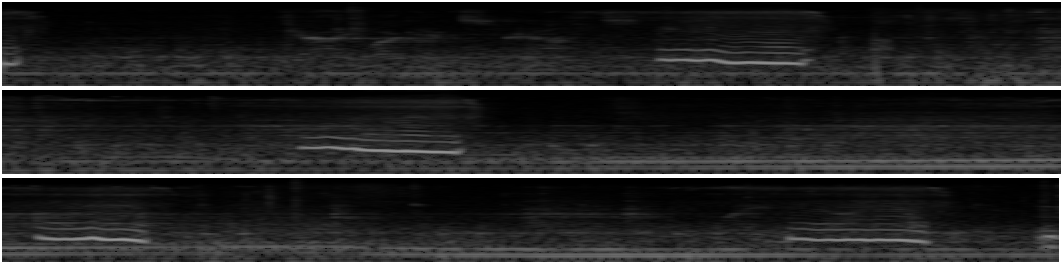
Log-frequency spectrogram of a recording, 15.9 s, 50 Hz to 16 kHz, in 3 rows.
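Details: Cat snoring: four slow, regular, whistling breath sounds about every four seconds, roughly 16 a minute, over quiet room hum.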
